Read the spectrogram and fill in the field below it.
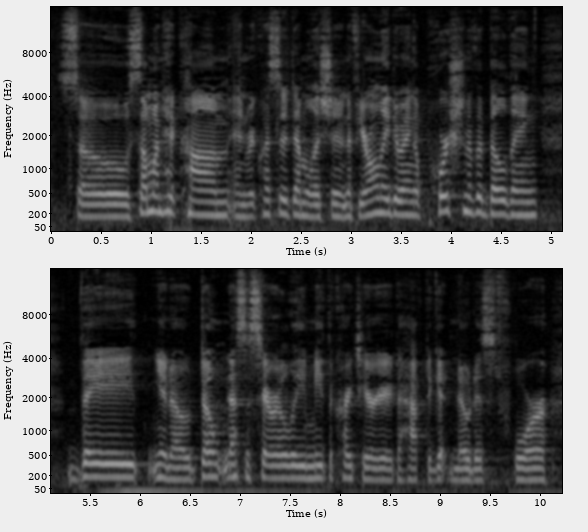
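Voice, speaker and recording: A woman's voice: on the low side, fairly bright tone, poor audio. A woman who sits on a city board giving background at a public meeting, conversational and explanatory. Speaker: board member.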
